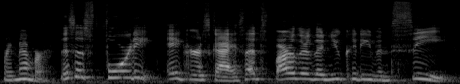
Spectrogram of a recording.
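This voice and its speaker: A woman reading a storybook aloud to children like a teacher, expressively, pausing to explain things to her young listeners. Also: fairly high pitch, expressive, sharp tone.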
